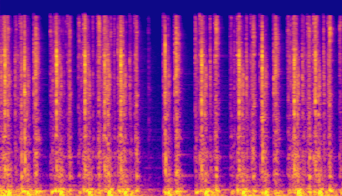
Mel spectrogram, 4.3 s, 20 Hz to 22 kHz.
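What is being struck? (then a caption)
Metal manual typewriter. A medium-size 1950s Remington metal typewriter with a hollow casing is typed on steadily with fingertips. The result is a rapid run of sharp, bright key clacks with a low body thump under each strike, and a brief pause near the two-second mark. Each click dies away almost at once.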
